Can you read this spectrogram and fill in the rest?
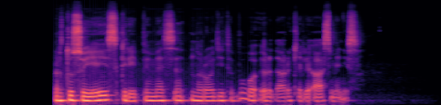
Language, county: Lithuanian, Tauragė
